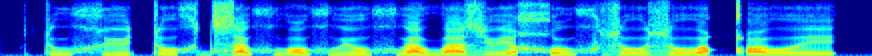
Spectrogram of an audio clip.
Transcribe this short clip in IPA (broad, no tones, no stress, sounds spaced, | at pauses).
t u x ʏ t o x d͡z a xʷ w ɔ xʷ ʏ o̯ xʷ a w a z ʏ e̯ χ u xʷ z o z o qʼ o e̯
